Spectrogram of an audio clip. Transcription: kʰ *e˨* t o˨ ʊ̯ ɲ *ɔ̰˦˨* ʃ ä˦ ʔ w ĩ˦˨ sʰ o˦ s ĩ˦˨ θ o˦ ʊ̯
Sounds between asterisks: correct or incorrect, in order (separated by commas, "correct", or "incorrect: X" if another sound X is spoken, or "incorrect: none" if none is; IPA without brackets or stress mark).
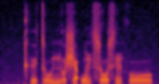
correct, correct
